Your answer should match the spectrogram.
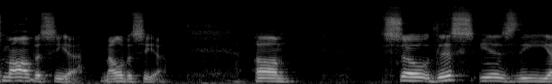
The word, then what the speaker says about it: Malvasia: bianca i know it looks like it says malvasia right it's mel it's pronounced malvacia melvacia so this is the um the wine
